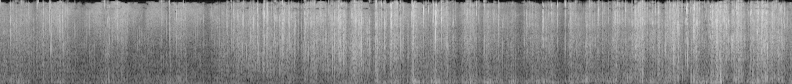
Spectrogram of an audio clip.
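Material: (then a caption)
Plastic film. Fingertips crinkle and squeeze the thin plastic film of a full, soft tissue pack as it is turned over. A dense, continuous stream of crisp crackles and rustles runs throughout, with a soft low thump underneath. It grows gradually louder toward the end.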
